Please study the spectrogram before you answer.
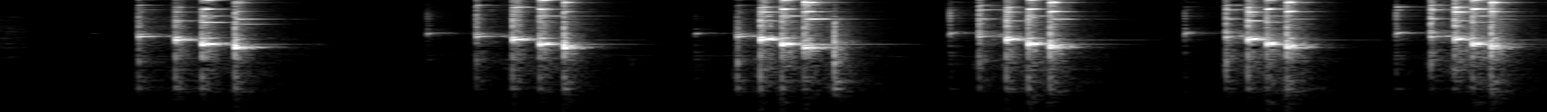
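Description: A wooden stick mallet with a red ball tip taps the five coloured metal bars of a small guitar-shaped wooden toy xylophone held in one hand. Six quick runs of bright, tinkling metallic pings step downward in pitch, each note ringing only briefly, with short silences between the runs.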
